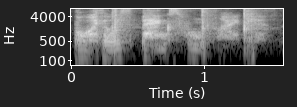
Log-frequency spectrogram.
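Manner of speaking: hushed whispered aside; soft conspiratorial whisper. Real, not acted. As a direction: breathe it out like a secret. Aside after the reading.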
